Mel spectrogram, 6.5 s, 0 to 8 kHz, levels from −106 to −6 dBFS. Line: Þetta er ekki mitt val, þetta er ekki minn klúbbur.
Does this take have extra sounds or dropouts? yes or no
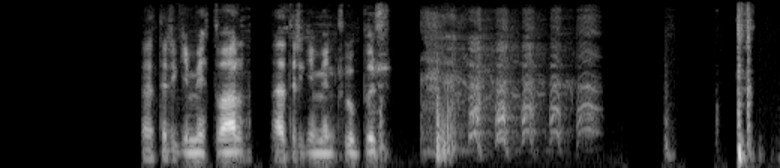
yes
